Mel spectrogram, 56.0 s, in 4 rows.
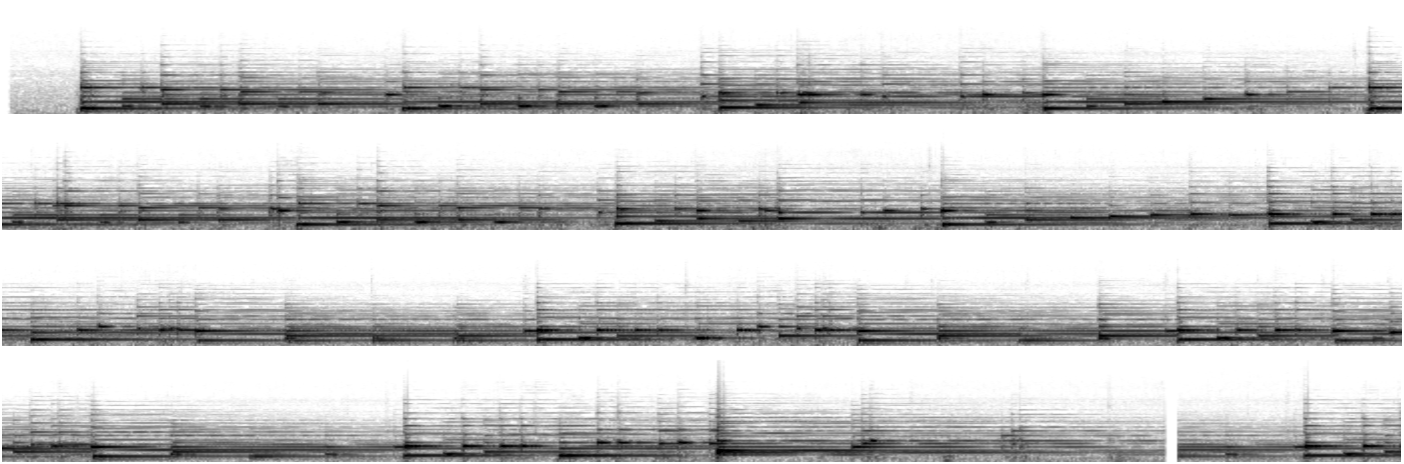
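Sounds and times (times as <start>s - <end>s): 
piano: 0.0s - 55.9s.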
